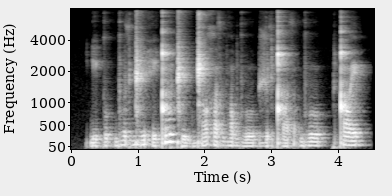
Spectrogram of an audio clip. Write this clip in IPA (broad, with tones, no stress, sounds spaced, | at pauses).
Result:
ɠ i˩ k u˨ k ɡʱ u˦ θ ɡ͡ǁ y˦ h i˩ ǃ u˥ ǁ y˩ b ɡ͡ǁ ɔ˥ x ɔ˦ θ bʱ ɔ˦ b ɡʱ u˨ | ʒ y˩ θ ǃʰ ɔ˩ θ | ɡʱ u˦ | ǃ ɔ˦ ɪ̯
